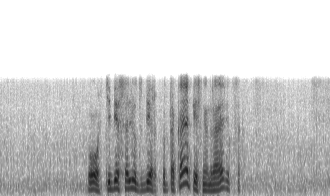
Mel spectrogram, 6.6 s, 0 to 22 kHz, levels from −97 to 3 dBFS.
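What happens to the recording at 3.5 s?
At 3.5 s the speech carries Opus voice compression, present throughout the clip. The narrowband SILK coder keeps nothing above 4.3 kHz and coarsely codes the excitation, consistent with roughly 8 kbps, so the voice sounds muffled, hoarse and robotic. A spectrogram shows a flat ceiling at 4.3 kHz.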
